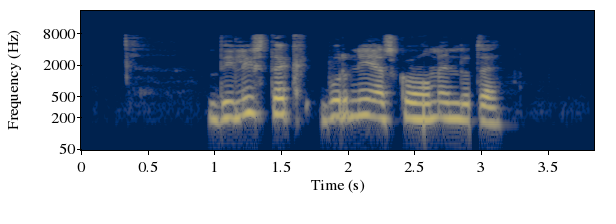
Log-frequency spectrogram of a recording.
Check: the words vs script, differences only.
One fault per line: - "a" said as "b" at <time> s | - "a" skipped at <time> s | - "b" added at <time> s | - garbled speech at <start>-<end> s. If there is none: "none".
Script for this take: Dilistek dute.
- "burni asko omen" added at 1.9 s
